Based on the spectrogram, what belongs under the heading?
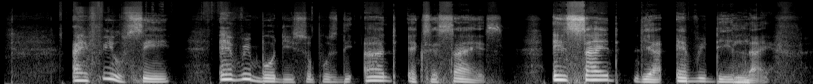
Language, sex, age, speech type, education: Nigerian Pidgin, male, 30-45, spontaneous, tertiary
